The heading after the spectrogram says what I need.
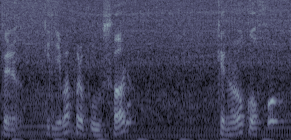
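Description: Excitable young Spanish gamer, swinging pitch. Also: male voice, moderate pace, background noise. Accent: Spain Spanish. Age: young adult. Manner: excitable, swears and yells at other players. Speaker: gaming YouTuber. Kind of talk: live gaming commentary.

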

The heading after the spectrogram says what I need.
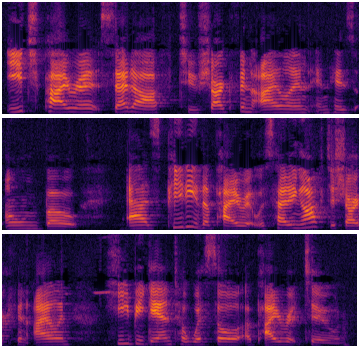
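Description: A woman's voice: on the high side, unhurried, pushed and bright, rough recording. A woman narrating a cartoon story in a simple, earnest way.

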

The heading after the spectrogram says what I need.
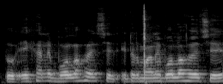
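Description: A man teaching beginners Italian, drilling syllables slowly one by one and explaining patiently, repeating so they remember. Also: on the high side, monotone. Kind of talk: beginner language lesson.

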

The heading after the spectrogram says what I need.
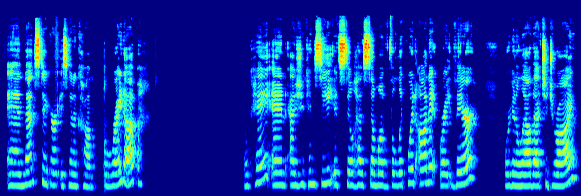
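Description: A woman from New York chatting casually as she unboxes craft mail, gushing and laughing often. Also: fairly high pitch. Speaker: craft vlogger.

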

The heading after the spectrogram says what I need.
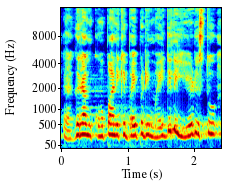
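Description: A woman narrating a family drama as an audio story, in a steady, expressive telling. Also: on the high side, a little fast, big-room sound.

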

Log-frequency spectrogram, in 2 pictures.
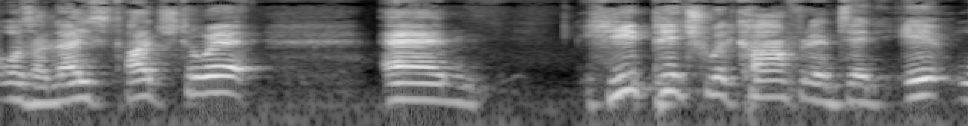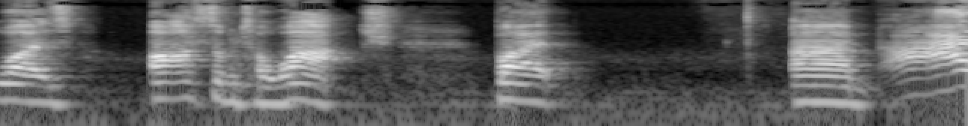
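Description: Here a baseball-loving vlogger from Rhode Island, an American in his thirties, offers opinionated, profanity-heavy post-game commentary in a casual style. His higher voice has a fairly bright tone, and he records by webcam in a small furnished room at home.

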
